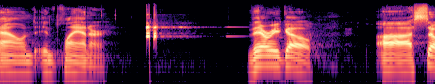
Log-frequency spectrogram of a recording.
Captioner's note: computer dings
